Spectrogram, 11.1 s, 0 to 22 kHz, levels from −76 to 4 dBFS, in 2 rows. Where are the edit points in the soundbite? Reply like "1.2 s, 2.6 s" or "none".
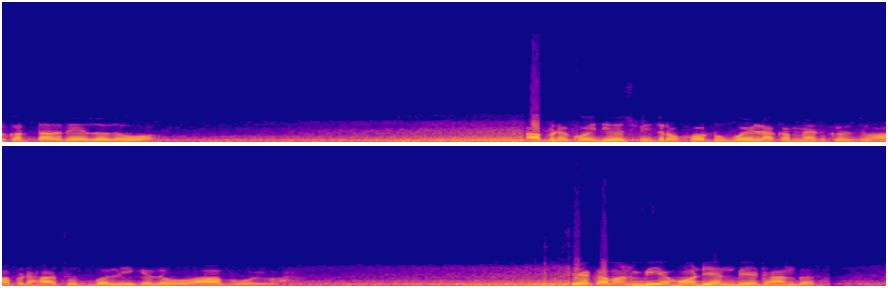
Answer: none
